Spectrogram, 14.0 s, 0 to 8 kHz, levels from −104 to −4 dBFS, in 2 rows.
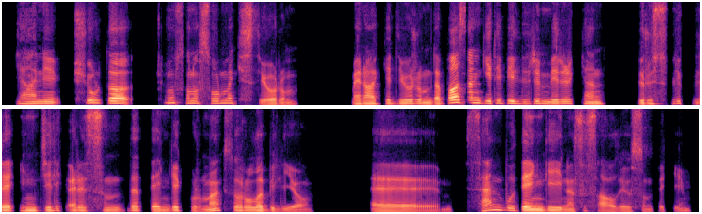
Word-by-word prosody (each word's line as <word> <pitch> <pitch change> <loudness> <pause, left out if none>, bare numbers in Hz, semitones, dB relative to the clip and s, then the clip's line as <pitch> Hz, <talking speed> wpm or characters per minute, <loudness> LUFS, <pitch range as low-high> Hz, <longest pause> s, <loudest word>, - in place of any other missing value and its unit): yani, 150 0 -1
şurada 185 -2 +6 0.3
şunu 200 0 -2
sana 180 -3 -3
sormak 180 +2 -3
istiyorum, 105 +1 -4 0.5
merak 130 +3 +1
ediyorum 135 0 -1
da 115 - +2
bazen 205 -1 +7
geri 170 0 -2
bildirim 155 -2 0
verirken 140 -2 -1 0.4
dürüstlükle 135 +2 -1
incelik 125 +3 -2
arasında 120 +1 -3
denge 115 +4 +1
kurmak 130 - -3
zor 130 -2 -2
olabiliyor. 105 -9 -1 0.6
Eee, 100 -2 -1 0.3
sen 185 +6 0
bu 160 -4 -3
dengeyi 130 -4 +5
nasıl 105 +3 -6
sağlıyorsun 90 -1 -7
peki? - - -16
130 Hz, 115 wpm, -25 LUFS, 115-155 Hz, 0.6 s, bazen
